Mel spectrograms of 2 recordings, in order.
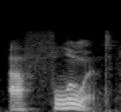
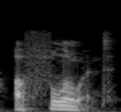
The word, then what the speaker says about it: affluent: when pronouncing this word the stress is going to be on that first syllable affluent now that is the way you're going to find it in most English dictionaries however you may hear some people stress that second syllable and in that case that first syllable is then going to have that schah sound that uh sound affluent you may hear both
